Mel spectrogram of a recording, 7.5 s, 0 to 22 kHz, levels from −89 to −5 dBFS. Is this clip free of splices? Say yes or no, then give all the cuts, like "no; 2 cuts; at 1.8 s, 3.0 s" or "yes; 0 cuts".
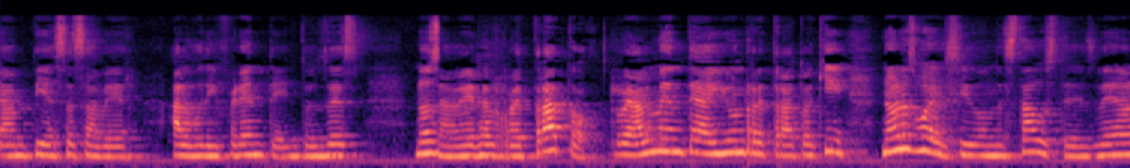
no; 2 cuts; at 1.1 s, 2.9 s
